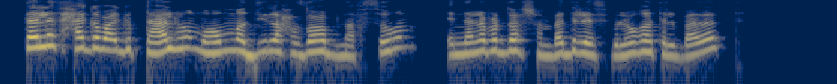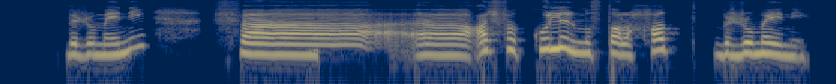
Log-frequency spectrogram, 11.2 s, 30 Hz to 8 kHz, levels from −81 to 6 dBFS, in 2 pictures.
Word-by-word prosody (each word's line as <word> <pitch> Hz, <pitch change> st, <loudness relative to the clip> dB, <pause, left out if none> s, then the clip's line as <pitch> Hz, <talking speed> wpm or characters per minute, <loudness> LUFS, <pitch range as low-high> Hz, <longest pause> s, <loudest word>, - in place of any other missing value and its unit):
تالت 355 Hz, +2 st, +8 dB
حاجة 330 Hz, 0 st, +3 dB
بقى 300 Hz, -3 st, +4 dB
جِبتها 265 Hz, -4 st, +2 dB
لهم 320 Hz, 0 st, -1 dB
وهُم 250 Hz, +4 st, +1 dB
دي 235 Hz, -1 st, -1 dB
لاحظوها 265 Hz, -1 st, 0 dB
بنَفْسهم 255 Hz, -, -6 dB, 0.2 s
إن 220 Hz, +2 st, -4 dB
أنا 250 Hz, +4 st, +1 dB
برضه 280 Hz, 0 st, +1 dB
عشان 270 Hz, -7 st, -7 dB
بادرس 225 Hz, -1 st, -2 dB
بلغة 235 Hz, +6 st, -2 dB
البلد 220 Hz, -, -3 dB, 1.2 s
بالروماني، 220 Hz, -, -4 dB, 0.4 s
ف 250 Hz, -, -6 dB
آآ 210 Hz, -1 st, +2 dB
عارفة 275 Hz, +4 st, 0 dB
كل 315 Hz, +1 st, +3 dB
المصطلحات 265 Hz, +2 st, -1 dB
بالروماني. 220 Hz, -3 st, -2 dB
240 Hz, 125 wpm, -22 LUFS, 215-280 Hz, 1.2 s, تالت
